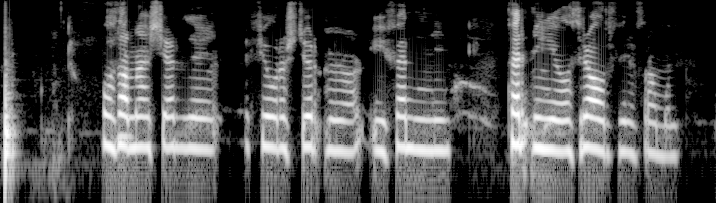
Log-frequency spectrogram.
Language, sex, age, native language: Icelandic, male, 18-19, Icelandic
